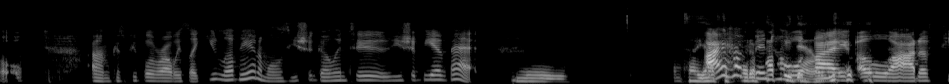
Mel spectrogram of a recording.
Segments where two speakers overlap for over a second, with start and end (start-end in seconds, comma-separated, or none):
7.0-8.3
